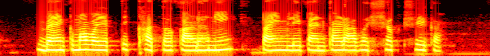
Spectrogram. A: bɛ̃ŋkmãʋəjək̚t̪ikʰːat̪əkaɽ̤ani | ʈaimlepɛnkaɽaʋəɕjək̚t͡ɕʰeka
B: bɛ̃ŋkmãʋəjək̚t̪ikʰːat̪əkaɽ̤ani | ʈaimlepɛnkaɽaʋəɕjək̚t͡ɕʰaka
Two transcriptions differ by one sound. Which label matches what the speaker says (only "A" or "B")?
A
